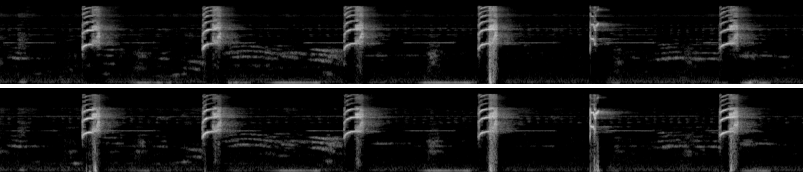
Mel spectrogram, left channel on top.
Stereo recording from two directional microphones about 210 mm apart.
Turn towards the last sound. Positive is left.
turn(degrees=-15)  # may be behind; listen again after turning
